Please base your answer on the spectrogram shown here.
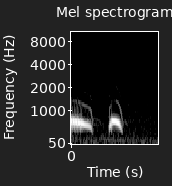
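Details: Spotted dove giving a provoking call: two mellow coos, the first longer and sliding downward, the second shorter and arched, then silence.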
